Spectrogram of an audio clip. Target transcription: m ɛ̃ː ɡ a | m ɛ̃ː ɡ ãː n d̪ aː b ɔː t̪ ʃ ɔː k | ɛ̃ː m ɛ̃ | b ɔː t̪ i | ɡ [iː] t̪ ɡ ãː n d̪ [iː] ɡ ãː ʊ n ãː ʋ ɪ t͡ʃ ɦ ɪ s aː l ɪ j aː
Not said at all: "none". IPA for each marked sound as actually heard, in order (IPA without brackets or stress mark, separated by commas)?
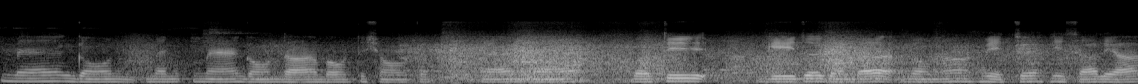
iː, aː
